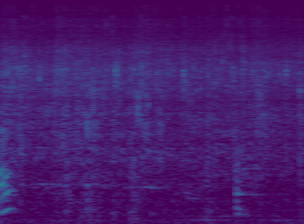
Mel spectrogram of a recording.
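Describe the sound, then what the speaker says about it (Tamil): Soybeans stir-fry in a hot pan, giving a close, steady crackling sizzle with light scraping and stirring noises throughout and no voices. "இந்த இதை போட்டு பரட்டி எடுத்துக்கலாம் சோயாபீன்ஸை"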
